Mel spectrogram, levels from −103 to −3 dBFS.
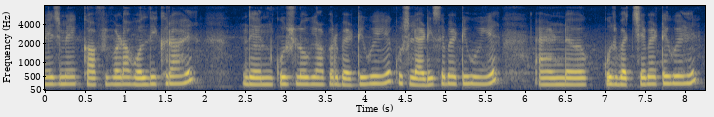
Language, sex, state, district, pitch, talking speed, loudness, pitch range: Hindi, female, Jharkhand, Sahebganj, 245 Hz, 195 wpm, -23 LUFS, 230-260 Hz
